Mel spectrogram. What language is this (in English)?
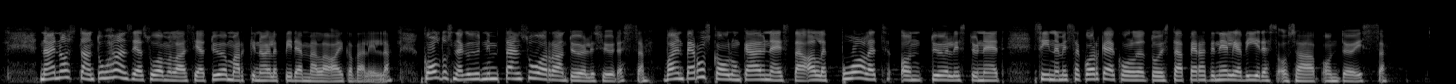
Finnish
